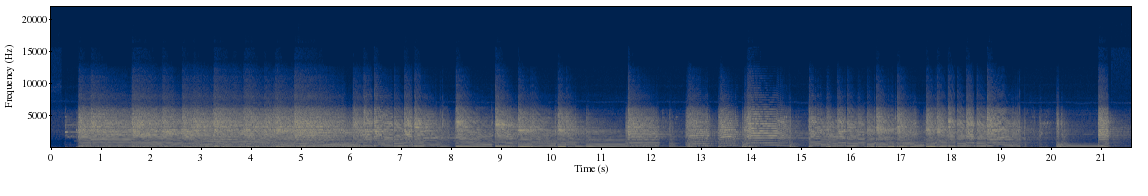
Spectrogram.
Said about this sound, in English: This would be my choice if I wanted to have a big reverb.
